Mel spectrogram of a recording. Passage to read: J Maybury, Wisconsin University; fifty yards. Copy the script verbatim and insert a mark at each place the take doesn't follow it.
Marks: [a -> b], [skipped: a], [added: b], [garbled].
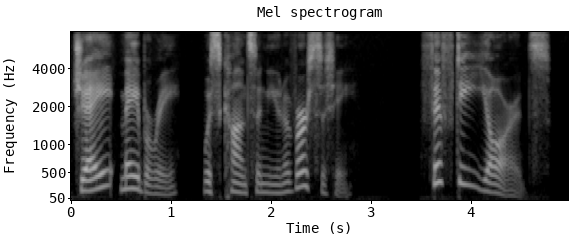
J Maybury, Wisconsin University; fifty yards.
